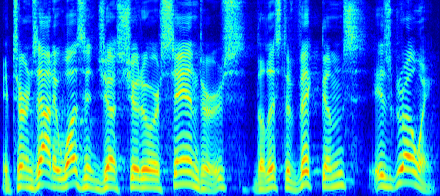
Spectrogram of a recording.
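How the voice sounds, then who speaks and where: A man's voice: medium pitch, animated, normal speed. A man with an American accent presenting broadcast news as an anchor.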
